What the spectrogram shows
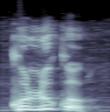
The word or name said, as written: kuluko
